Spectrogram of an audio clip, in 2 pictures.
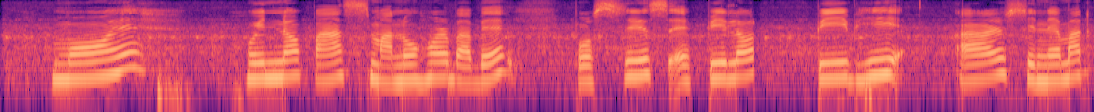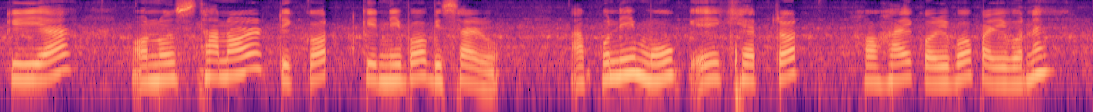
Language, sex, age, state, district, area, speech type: Assamese, female, 45-60, Assam, Jorhat, urban, read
